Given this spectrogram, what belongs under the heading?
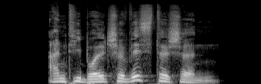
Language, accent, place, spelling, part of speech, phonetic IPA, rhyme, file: German, Germany, Berlin, antibolschewistischen, adjective, [ˌantibɔlʃeˈvɪstɪʃn̩], -ɪstɪʃn̩, De-antibolschewistischen.ogg
- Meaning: inflection of antibolschewistisch: 1. strong genitive masculine/neuter singular 2. weak/mixed genitive/dative all-gender singular 3. strong/weak/mixed accusative masculine singular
